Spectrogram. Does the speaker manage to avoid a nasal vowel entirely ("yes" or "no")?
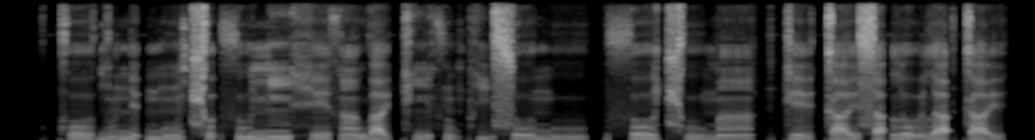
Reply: no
